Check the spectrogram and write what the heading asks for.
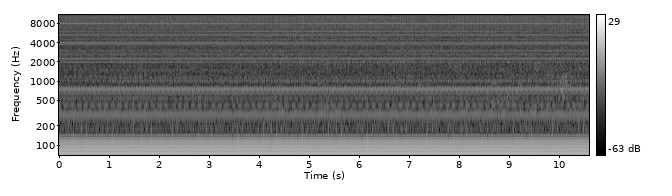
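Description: Steady, loud, low electrical mains hum in an audio feed, with fainter steady higher tones above it. It is unchanging throughout, and nothing else is heard.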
